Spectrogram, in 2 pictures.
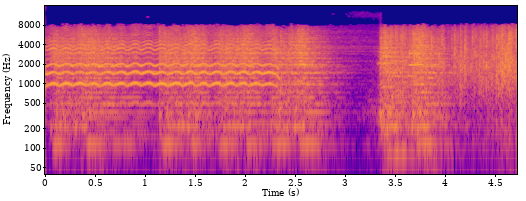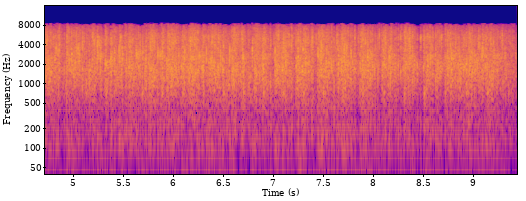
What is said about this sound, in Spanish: Estamos con los aplausos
